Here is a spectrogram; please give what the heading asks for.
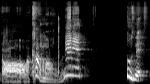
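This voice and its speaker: A woman's voice: medium pitch, wildly swooping pitch, drawn-out words, creaky, exaggerated voice. A woman playing an opinionated, boastful old male barber in a comedy table read, folksy and argumentative.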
